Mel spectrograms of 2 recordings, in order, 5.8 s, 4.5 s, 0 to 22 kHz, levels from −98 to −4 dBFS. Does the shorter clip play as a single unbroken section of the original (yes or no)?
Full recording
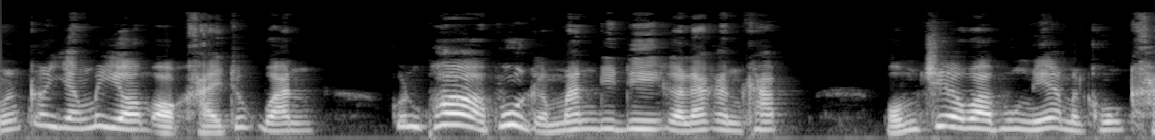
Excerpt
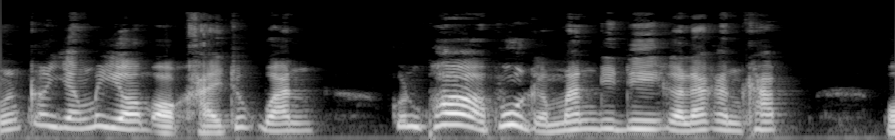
yes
